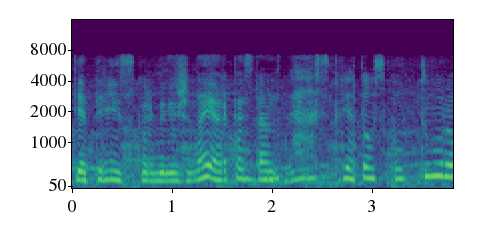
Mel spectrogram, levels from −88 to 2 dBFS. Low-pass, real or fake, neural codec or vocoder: 7.2 kHz; fake; codec, 16 kHz, 8 kbps, FreqCodec, smaller model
